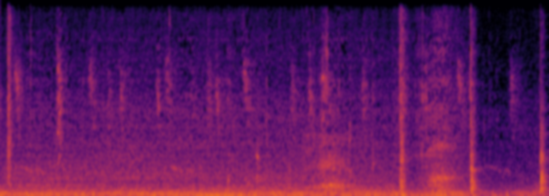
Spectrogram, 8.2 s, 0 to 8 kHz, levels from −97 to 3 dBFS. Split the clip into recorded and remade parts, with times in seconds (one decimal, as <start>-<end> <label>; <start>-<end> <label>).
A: 0.0-4.0 remade; 4.0-4.9 recorded; 4.9-6.7 remade; 6.7-8.2 recorded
